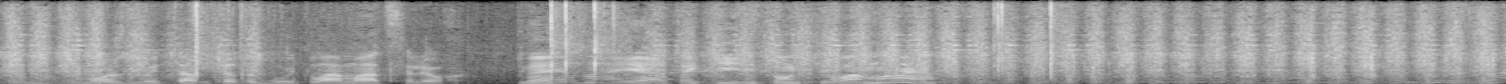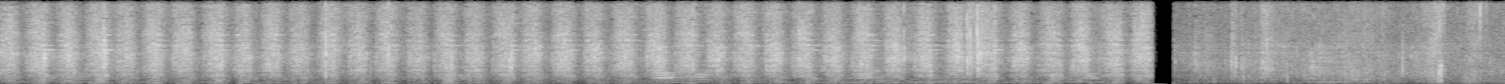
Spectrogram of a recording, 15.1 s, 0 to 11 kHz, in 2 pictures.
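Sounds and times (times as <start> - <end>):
hand saw cutting wood: 0.0 - 1.5, 2.9 - 13.3.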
